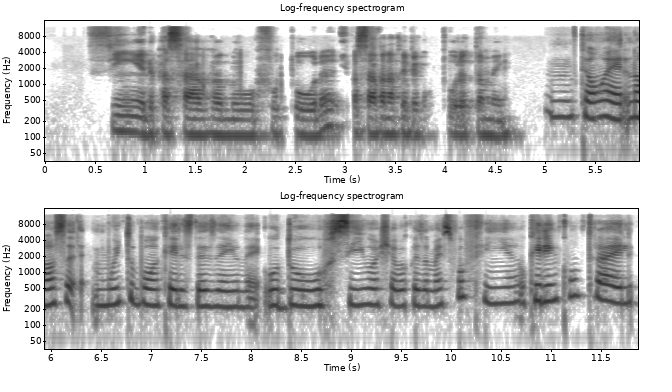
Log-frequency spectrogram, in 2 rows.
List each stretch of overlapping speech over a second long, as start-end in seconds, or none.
none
